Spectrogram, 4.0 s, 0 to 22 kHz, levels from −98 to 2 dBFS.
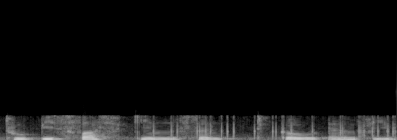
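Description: A speech recording, band-limited and slightly rough and synthetic throughout, with nothing above 4 kHz. This is iLBC codec damage, plainly audible. The narrowband VoIP codec codes each frame's excitation independently, and the texture fits its 13.33 kbps, 30 ms frame mode. From 1.54 s to the end at about 4 s, a train of clicks ticks over the speech and the pauses: roughly twenty similar pops at an irregular pace, averaging about 9.5 per second, with peaks a few decibels above the speech. The likely cause is interference from nearby equipment or a faulty connection. Between 3.59 and 3.67 s the sound turns into a held, faintly buzzy vowel lasting 60 ms. These are lost iLBC frames, probably two 30 ms frames, which the decoder concealed by repeating the last pitch cycle with added noise before recovering immediately.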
